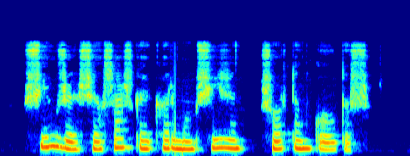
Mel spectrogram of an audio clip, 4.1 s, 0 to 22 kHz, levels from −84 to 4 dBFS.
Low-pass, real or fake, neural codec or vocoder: 7.2 kHz; real; none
